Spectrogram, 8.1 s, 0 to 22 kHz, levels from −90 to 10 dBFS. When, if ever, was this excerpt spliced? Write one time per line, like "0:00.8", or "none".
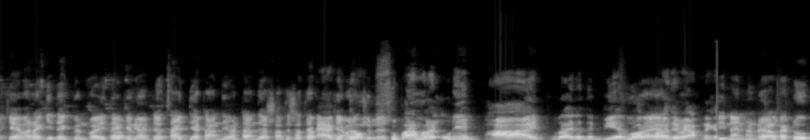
0:07.1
